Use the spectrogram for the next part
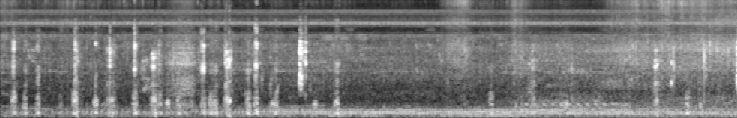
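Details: Wild boar sow with piglets sniffing around; brief clipped grunts come in irregular bursts during the first half, then fade into a steady low background murmur.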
